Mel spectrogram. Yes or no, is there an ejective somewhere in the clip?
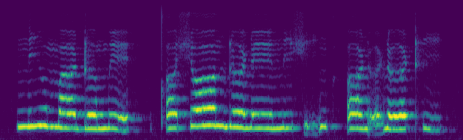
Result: yes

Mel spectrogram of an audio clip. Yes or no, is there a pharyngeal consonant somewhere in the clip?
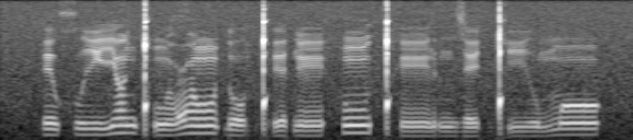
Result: yes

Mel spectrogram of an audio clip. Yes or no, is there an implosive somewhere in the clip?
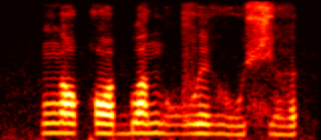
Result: no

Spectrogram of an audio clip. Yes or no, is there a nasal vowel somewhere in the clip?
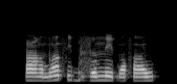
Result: yes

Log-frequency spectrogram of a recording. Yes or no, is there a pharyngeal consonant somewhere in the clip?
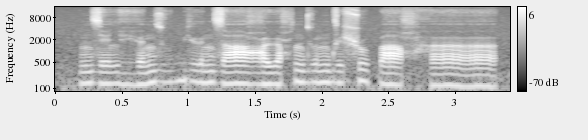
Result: yes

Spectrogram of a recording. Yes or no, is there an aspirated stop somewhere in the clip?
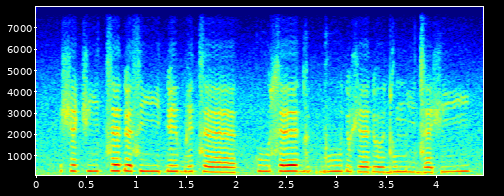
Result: no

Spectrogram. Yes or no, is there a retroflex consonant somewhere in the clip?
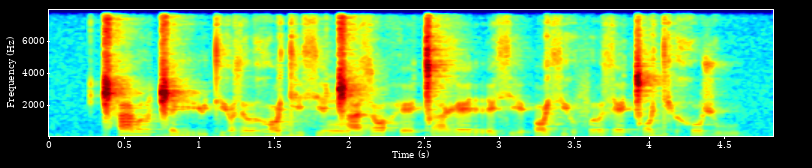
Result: no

